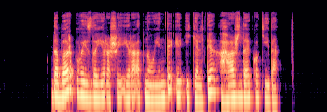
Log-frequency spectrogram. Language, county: Lithuanian, Vilnius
